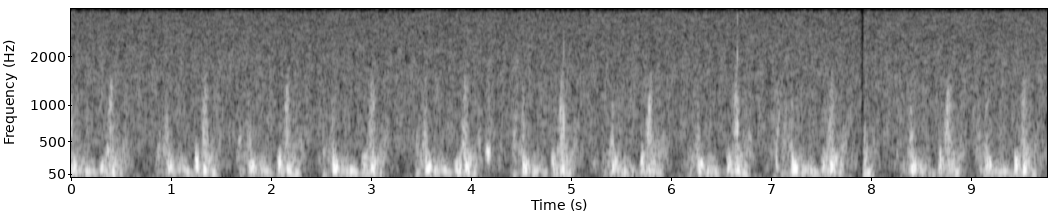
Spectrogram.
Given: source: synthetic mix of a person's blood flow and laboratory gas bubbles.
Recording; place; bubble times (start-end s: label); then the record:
Doppler ultrasound of blood flow; precordium
4.14-4.25 s: bubbles
4.88-4.97 s: bubbles
6.62-6.71 s: bubbles
7.02-7.12 s: bubbles
From the record:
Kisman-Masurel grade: 122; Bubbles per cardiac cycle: 1 to 2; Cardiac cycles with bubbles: 10 to 50%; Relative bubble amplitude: moderate (0.250 to 0.450); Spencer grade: 2 (many but less than half of the cardiac periods contain bubble signals, singularly or in groups); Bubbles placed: anywhere in the cardiac cycle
